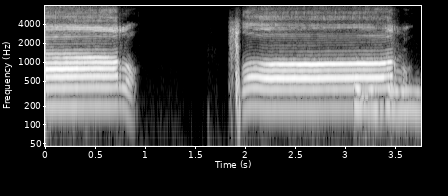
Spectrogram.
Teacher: وقف کی حالت میں راہ جی موٹی پڑی جائے گی کیونکہ پیچھے زبر ہے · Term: راہ کو موٹا پڑھنا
